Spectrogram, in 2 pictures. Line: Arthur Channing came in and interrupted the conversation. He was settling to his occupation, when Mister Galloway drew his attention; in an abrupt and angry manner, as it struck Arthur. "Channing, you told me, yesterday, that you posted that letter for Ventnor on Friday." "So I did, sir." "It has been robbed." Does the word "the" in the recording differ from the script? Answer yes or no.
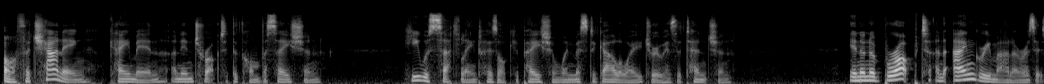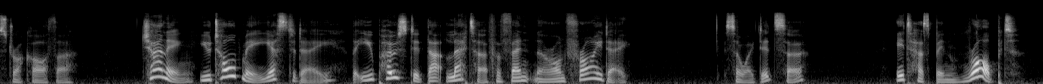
no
